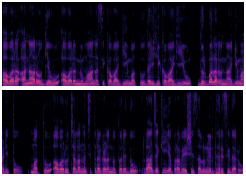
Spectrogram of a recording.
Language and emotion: Kannada, neutral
